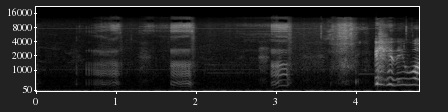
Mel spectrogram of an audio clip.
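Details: Pet dog named Poe, apparently objecting to a neighbor, barks repeatedly. Harsh, tonal barks come roughly twice a second, some bending downward, and grow louder toward the end amid faint room noise.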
